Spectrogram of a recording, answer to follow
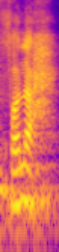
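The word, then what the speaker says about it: فلاح: Kemudian hayya 'alal falah. Nah, itu falah itu lahnya itu juga tipis itu. Falah, hak tipis, bukan kadang-kadang muazin mungkin terlalu capek jadi hayya 'alal falah.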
